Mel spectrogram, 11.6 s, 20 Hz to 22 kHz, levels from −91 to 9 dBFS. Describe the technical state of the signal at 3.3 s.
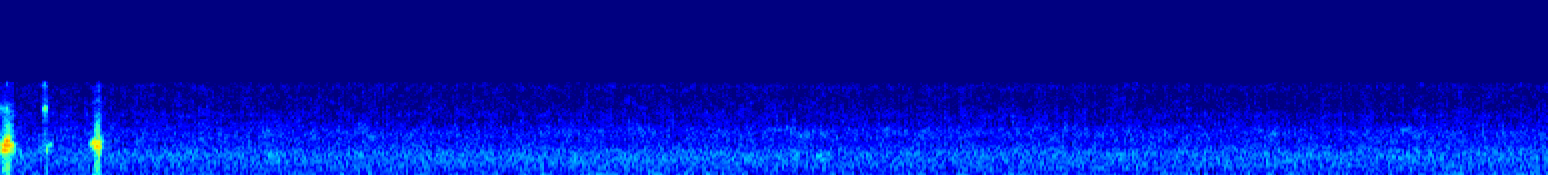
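At 3.3 s the speech is muffled and gargly, with a smeared, bubbling texture and no brightness at all, because nothing above 3.8 kHz survives. This is the RealAudio 14.4 codec, and it runs through the whole clip. The heavy damage fits its 8 kbit/s dial-up budget: the coder keeps only a crude model of the voice in the narrow band below 4 kHz, and its coarse quantisation produces the gurgling artefacts.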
